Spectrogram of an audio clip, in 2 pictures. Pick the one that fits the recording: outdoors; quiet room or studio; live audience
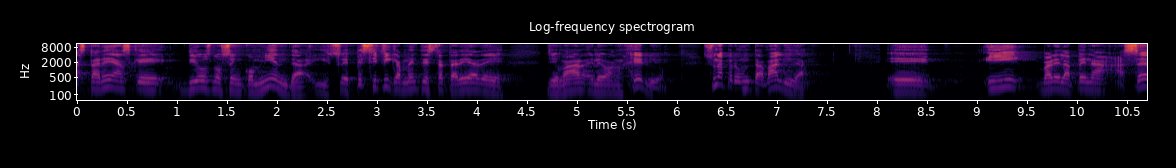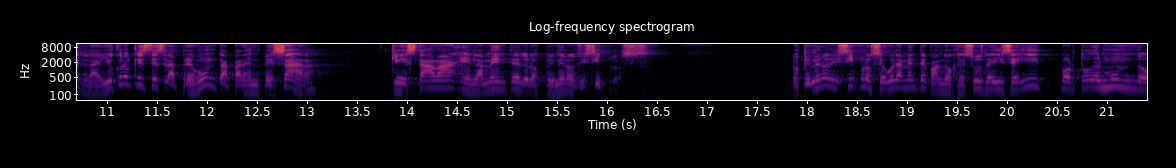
live audience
